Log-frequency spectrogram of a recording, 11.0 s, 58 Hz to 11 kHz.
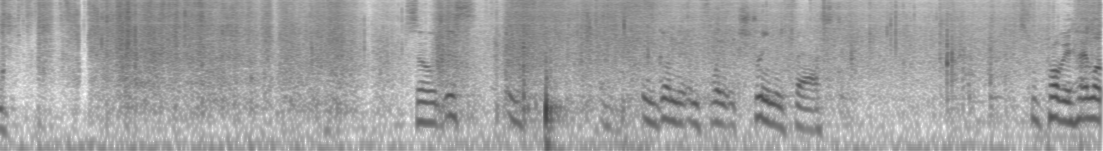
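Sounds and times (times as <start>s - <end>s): fabric rustling and crinkling: 0.0s - 11.0s.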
